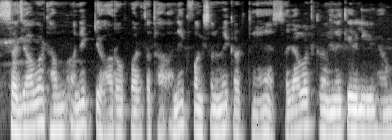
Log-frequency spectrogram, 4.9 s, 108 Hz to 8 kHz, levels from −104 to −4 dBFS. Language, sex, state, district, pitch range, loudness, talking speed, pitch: Hindi, male, Uttar Pradesh, Muzaffarnagar, 130-150 Hz, -17 LUFS, 205 wpm, 135 Hz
